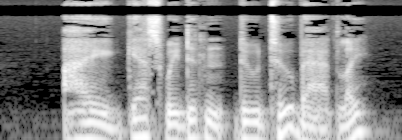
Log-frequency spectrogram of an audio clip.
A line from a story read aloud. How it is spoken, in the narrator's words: Geryon murmured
